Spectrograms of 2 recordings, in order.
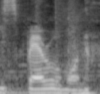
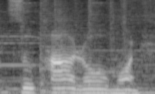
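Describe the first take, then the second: First: The name begins like the bird word sparrow. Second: The name begins with a separate 'su' syllable. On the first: The name comes from the bird species. The speaker calls it right. "It's literally Sparrowmon" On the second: This is how others misread the name. The speaker calls it wrong. "everyone is having a problem reading this guy's name"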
